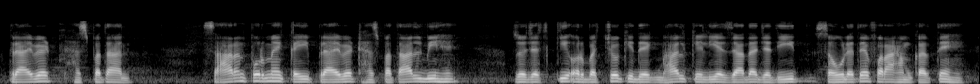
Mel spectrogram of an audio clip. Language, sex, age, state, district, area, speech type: Urdu, male, 18-30, Uttar Pradesh, Saharanpur, urban, spontaneous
